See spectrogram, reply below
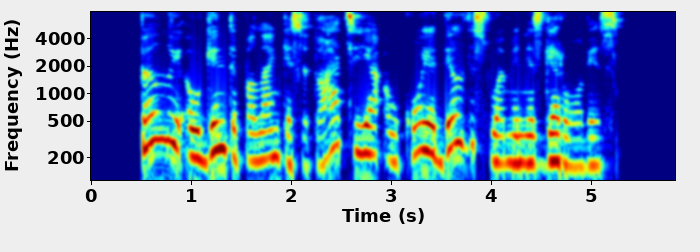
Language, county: Lithuanian, Alytus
